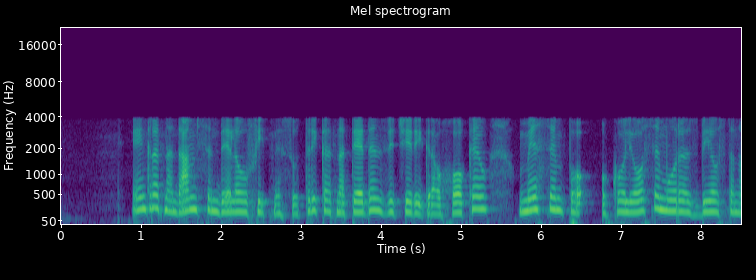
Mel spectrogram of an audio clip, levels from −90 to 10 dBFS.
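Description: No technical faults are audible.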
